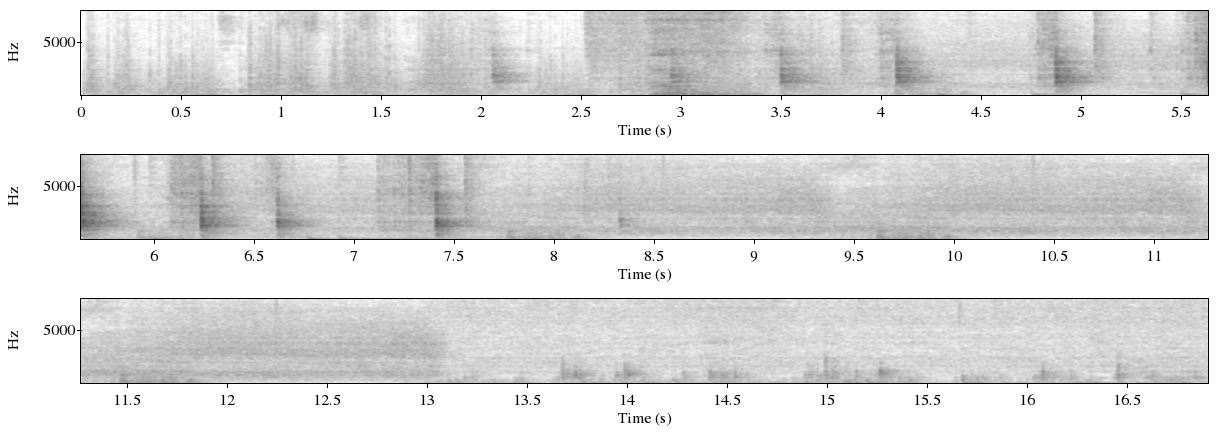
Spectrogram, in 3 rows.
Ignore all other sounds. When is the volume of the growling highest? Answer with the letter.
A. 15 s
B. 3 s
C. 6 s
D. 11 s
B.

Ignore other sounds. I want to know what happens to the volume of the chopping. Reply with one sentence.
The loudness of the chopping goes up.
